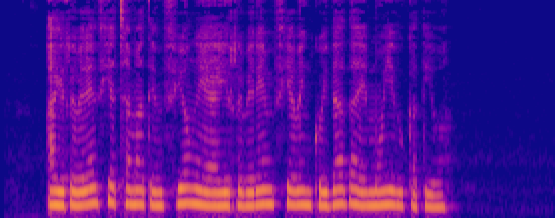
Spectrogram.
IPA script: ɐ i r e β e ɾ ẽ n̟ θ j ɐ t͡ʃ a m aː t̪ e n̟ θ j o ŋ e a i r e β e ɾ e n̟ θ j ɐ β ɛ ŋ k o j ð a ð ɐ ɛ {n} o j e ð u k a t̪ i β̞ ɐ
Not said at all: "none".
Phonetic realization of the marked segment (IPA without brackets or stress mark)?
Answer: m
